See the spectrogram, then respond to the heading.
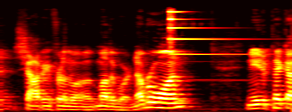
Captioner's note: bell rings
